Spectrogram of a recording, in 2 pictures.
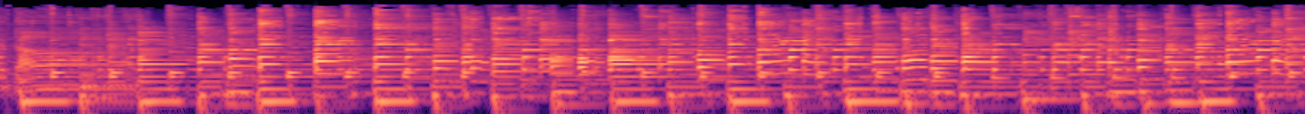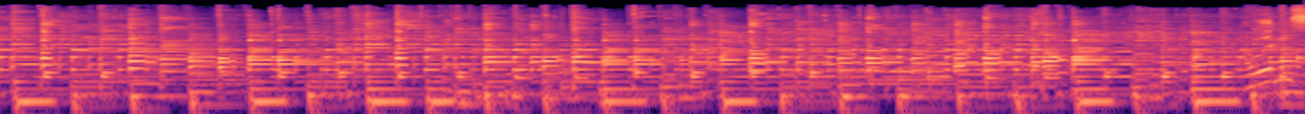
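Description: Instrumental break of an acoustic bluegrass string band: banjo, mandolin and guitar picking quick notes over a steady bass beat, with no singing.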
